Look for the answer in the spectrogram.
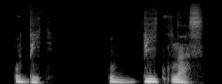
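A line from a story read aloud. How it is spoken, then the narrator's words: Whisper. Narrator (Russian): прошептала она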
